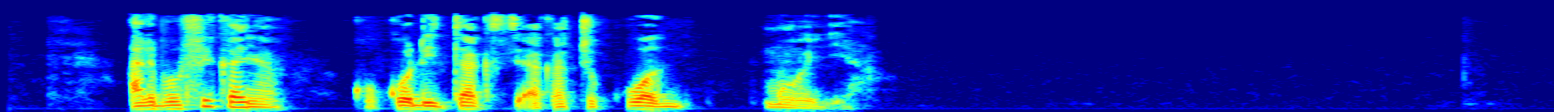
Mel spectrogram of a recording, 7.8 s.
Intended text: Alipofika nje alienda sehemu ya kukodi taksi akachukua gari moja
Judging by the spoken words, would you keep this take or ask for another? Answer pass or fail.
fail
